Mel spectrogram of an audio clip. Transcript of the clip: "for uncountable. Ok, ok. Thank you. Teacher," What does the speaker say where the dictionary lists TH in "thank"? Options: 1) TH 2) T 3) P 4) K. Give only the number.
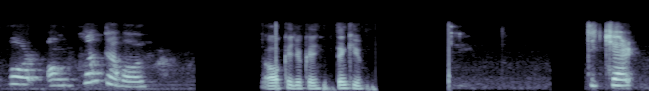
2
